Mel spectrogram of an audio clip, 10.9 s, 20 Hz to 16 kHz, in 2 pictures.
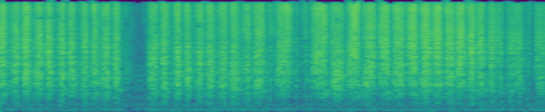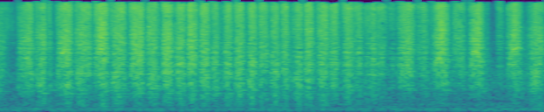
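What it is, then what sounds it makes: Wet fabric mat being scrubbed. A gloved hand scrubs a small, dark, soapy, wet fabric mat lying on tile with a handheld bristle brush. The sound is a fast, steady run of bright, scratchy rasping strokes with a hissy edge and very little low end, briefly dipping around the 1.3-second mark before the scrubbing continues unbroken.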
